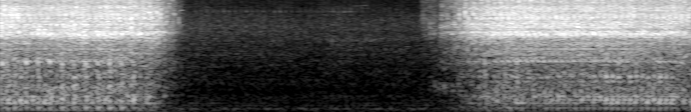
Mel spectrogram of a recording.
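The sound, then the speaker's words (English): Old sewing machines stitching fur coats run with a steady, dense mechanical whir, stop for about a second, then start up again at the same even drone. “Upstairs from the shop, a small staff makes and repairs fur coats on sewing machines that look like they haven't changed since statehood.”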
